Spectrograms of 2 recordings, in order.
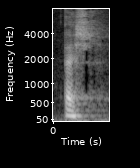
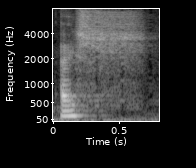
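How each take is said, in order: First: The sh sound is cut off short. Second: The sh sound is drawn out and flowing. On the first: The speaker calls it wrong. "made it really short and said ash" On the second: The speaker calls it right. "the sheen should be ash"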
